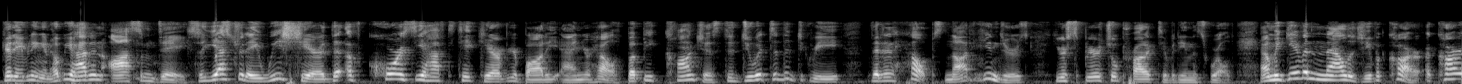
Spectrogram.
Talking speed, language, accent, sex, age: 235 wpm, English, American, male, 30-49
